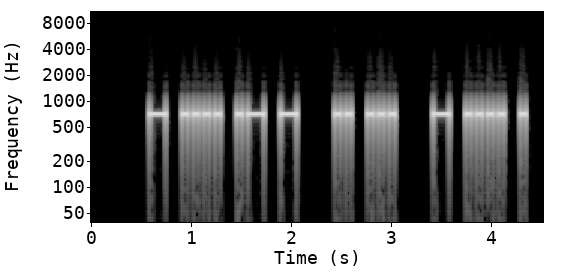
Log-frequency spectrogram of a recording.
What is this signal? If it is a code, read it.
Morse code, heard as a keyed tone, about 22 wpm, 700 Hz. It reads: THAT IS THE
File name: practice / 22wpm / Sentences with 2-Word Phrases - 22wpm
